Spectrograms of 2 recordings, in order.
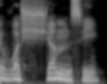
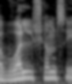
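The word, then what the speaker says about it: والشمس: से जाके मिल जाएगा तो किस तरह पढ़ेंगे हम कहेंगे व शमसी अगर मैं लाम को प्रोनाउंस करो तो हो जाएगा वल शमसी यह गलत हो जाएगा तो रूफे शमसी हम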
